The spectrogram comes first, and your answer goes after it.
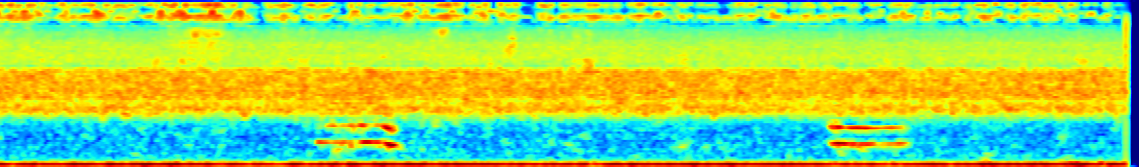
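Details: A dozing domestic cat snores softly. Two short whistly nasal notes, about four seconds apart, sit over a continuous deep hum.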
